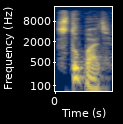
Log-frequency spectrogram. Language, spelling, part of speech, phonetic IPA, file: Russian, ступать, verb, [stʊˈpatʲ], Ru-ступать.ogg
- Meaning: 1. to tread, to step on 2. to leave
